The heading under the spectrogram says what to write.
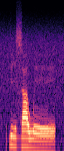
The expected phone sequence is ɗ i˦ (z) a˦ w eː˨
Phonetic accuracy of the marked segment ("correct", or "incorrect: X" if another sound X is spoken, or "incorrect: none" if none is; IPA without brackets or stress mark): correct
